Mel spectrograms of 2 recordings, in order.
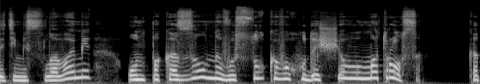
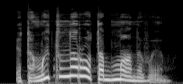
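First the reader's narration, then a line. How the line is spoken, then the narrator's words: Angry exclamation. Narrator (Russian): гневно воскликнул отец Митрофан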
